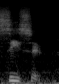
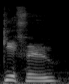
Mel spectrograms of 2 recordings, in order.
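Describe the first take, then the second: First: The name begins with an s sound. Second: The name begins with a hard g sound. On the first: The speaker calls it right. "It's Sisu" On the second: The speaker calls it wrong. "It's not Gifu"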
